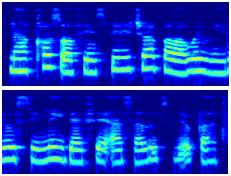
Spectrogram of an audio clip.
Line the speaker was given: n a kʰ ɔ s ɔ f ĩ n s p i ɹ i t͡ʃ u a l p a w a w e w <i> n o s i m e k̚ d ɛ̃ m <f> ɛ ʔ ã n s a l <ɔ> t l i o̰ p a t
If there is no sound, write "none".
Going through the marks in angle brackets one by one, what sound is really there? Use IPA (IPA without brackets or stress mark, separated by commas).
i, f, u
